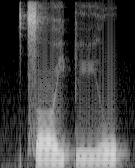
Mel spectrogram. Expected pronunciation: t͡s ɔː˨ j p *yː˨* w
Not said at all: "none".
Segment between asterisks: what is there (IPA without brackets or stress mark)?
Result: iː˨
